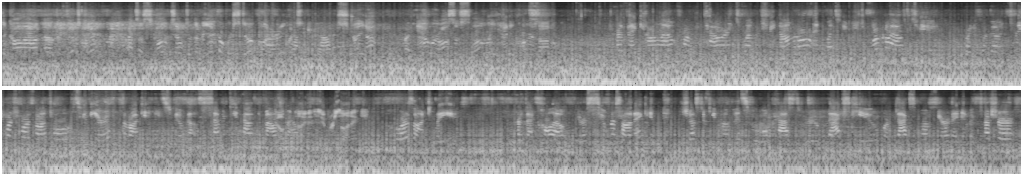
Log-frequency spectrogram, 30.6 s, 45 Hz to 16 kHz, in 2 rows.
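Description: Falcon 9 first stage's nine Merlin 1D engines heard from the ground during ascent: a loud, steady deep rumble with sharp crackles running through it. People's voices and shouts rise over it.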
